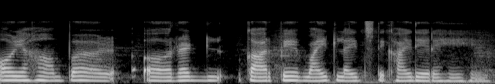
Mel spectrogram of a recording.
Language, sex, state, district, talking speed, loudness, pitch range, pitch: Hindi, female, Bihar, Patna, 145 wpm, -18 LUFS, 170-190 Hz, 175 Hz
